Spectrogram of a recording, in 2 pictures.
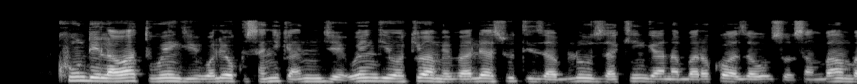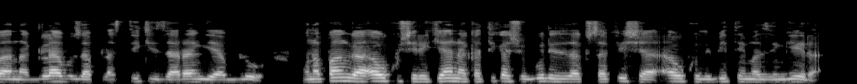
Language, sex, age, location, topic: Swahili, male, 25-35, Wajir, health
